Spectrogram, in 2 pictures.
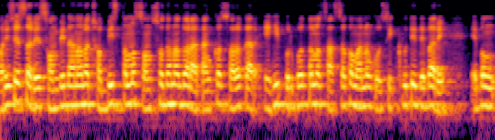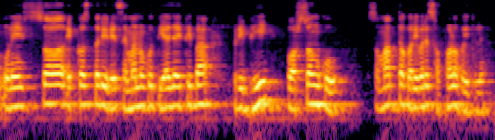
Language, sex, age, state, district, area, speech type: Odia, male, 18-30, Odisha, Cuttack, urban, read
